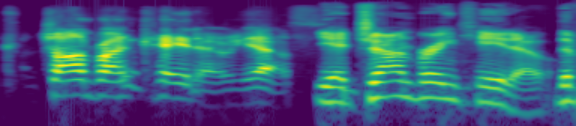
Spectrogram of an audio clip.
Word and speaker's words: Brancato: I hope I pronounce this right. John Brancato? John Brancato, yes.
